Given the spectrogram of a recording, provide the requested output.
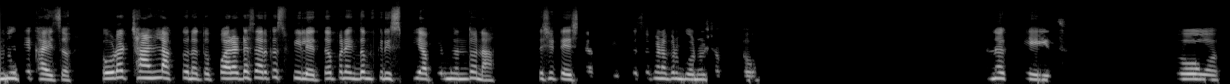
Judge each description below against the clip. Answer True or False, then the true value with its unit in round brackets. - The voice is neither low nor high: False (265 Hz)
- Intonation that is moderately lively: True (3.6 semitones)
